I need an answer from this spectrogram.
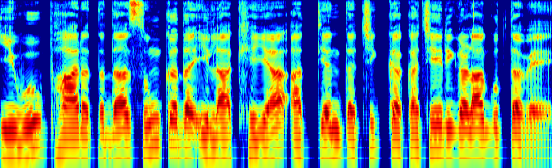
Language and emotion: Kannada, neutral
